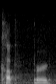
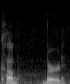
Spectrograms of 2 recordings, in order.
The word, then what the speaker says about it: cupboard: How it's pronounced cupboard with a B and not with a P, like cup bird. It's pronounced cub bird.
